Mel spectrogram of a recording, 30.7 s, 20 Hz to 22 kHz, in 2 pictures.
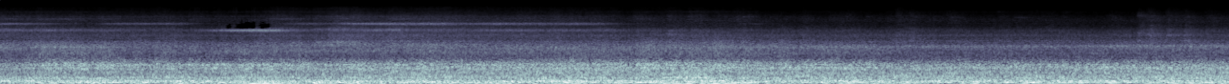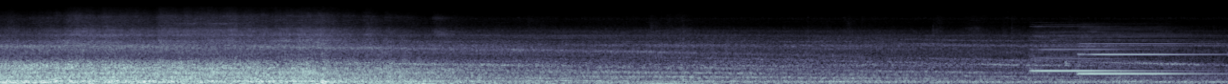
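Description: Alstom Metropolitan C830 Circle Line metro train heard from inside the car: a loud, steady rumble of wheels and traction motors at speed. From about two-thirds of the way through, the noise falls away and the motor whine drops in pitch as the train brakes into the station. Near the end a two-note falling chime sounds.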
